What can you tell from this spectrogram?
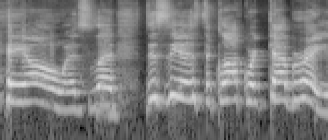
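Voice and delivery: brash mock-Jersey accent. Shown as a demonstration. Introducing the show to Americans, Jersey accent. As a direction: call it out in a put-on Jersey accent. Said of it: "I can do Jersey".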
